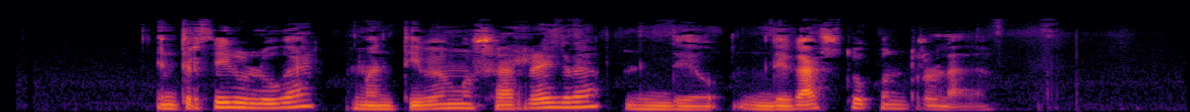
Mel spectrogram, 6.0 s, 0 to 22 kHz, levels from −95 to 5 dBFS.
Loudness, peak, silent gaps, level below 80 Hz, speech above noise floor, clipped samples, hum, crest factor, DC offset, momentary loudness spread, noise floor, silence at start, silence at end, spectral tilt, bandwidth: -29 LUFS; -6 dBFS; none; -70 dBFS; 45 dB; under 0.1%; none; 24 dB; under 0.1%; 11 LU; -73 dBFS; 0.8 s; 1 s; -5 dB/octave; 11 kHz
